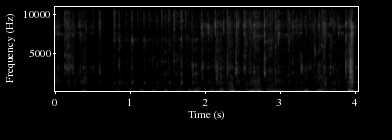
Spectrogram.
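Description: Quick, soft keystrokes on a computer keyboard, starting about a second in.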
